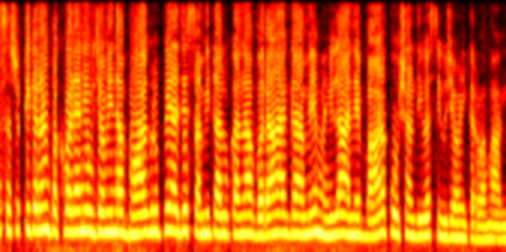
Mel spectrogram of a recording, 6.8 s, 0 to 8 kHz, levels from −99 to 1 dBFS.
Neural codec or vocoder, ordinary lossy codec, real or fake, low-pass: codec, 16 kHz, 4 kbps, FreqCodec, smaller model; none; fake; none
